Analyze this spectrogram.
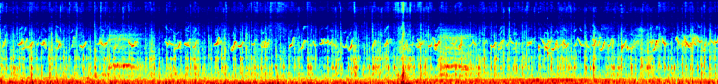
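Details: Chickens, described as colored hens, chirping: dense, continuous high peeping notes, short and often rising, overlapping throughout with no pause, over a steady low hum and a single sharp knock near the middle.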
